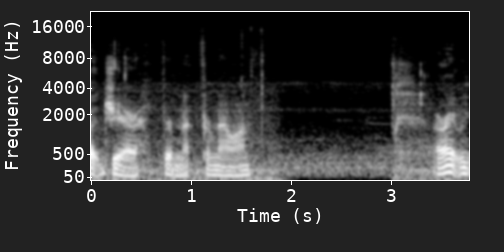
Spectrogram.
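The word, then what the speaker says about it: Ger: G-E-R, I'd say, like Jer is in Jerry.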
